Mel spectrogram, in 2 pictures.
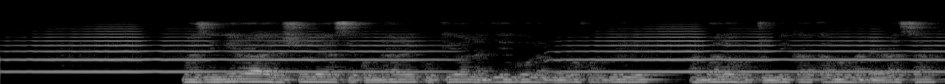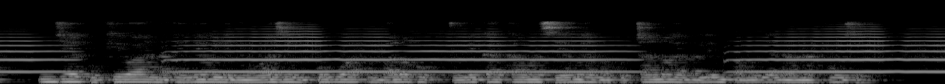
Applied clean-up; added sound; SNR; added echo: none; Trumpet; 1 dB; reverberation time 0.6 s.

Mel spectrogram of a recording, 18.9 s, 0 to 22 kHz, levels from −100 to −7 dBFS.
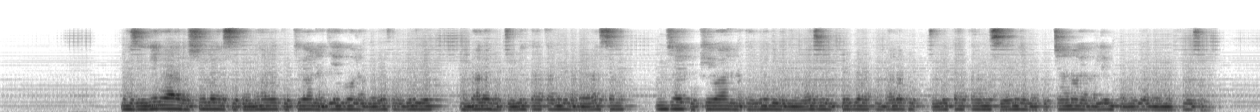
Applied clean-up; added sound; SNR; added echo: neural separator model SepFormer DNS4.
